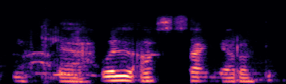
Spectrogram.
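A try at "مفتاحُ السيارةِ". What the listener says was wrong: Alif lamnya syamsiyah. Jangan dibaca lamnya. Miftahus. Miftahus sayyara. Miftahus sayyarati.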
